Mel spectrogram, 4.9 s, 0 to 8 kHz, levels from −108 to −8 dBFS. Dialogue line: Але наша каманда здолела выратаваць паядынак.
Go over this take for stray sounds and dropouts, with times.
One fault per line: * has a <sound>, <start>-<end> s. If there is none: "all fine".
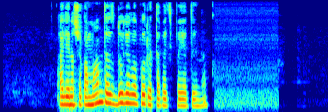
all fine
